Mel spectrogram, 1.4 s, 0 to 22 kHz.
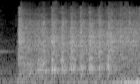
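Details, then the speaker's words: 2019 Holden/Chevrolet Equinox 1.5 L turbo direct-injection engine, towed in cranking with no start: with the exhaust camshaft position sensor unplugged, the starter whirs briefly and the engine catches at once into an even idle. It runs fine after replugging. "and this and the car starts see car starts runs fine starting and running fine now"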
